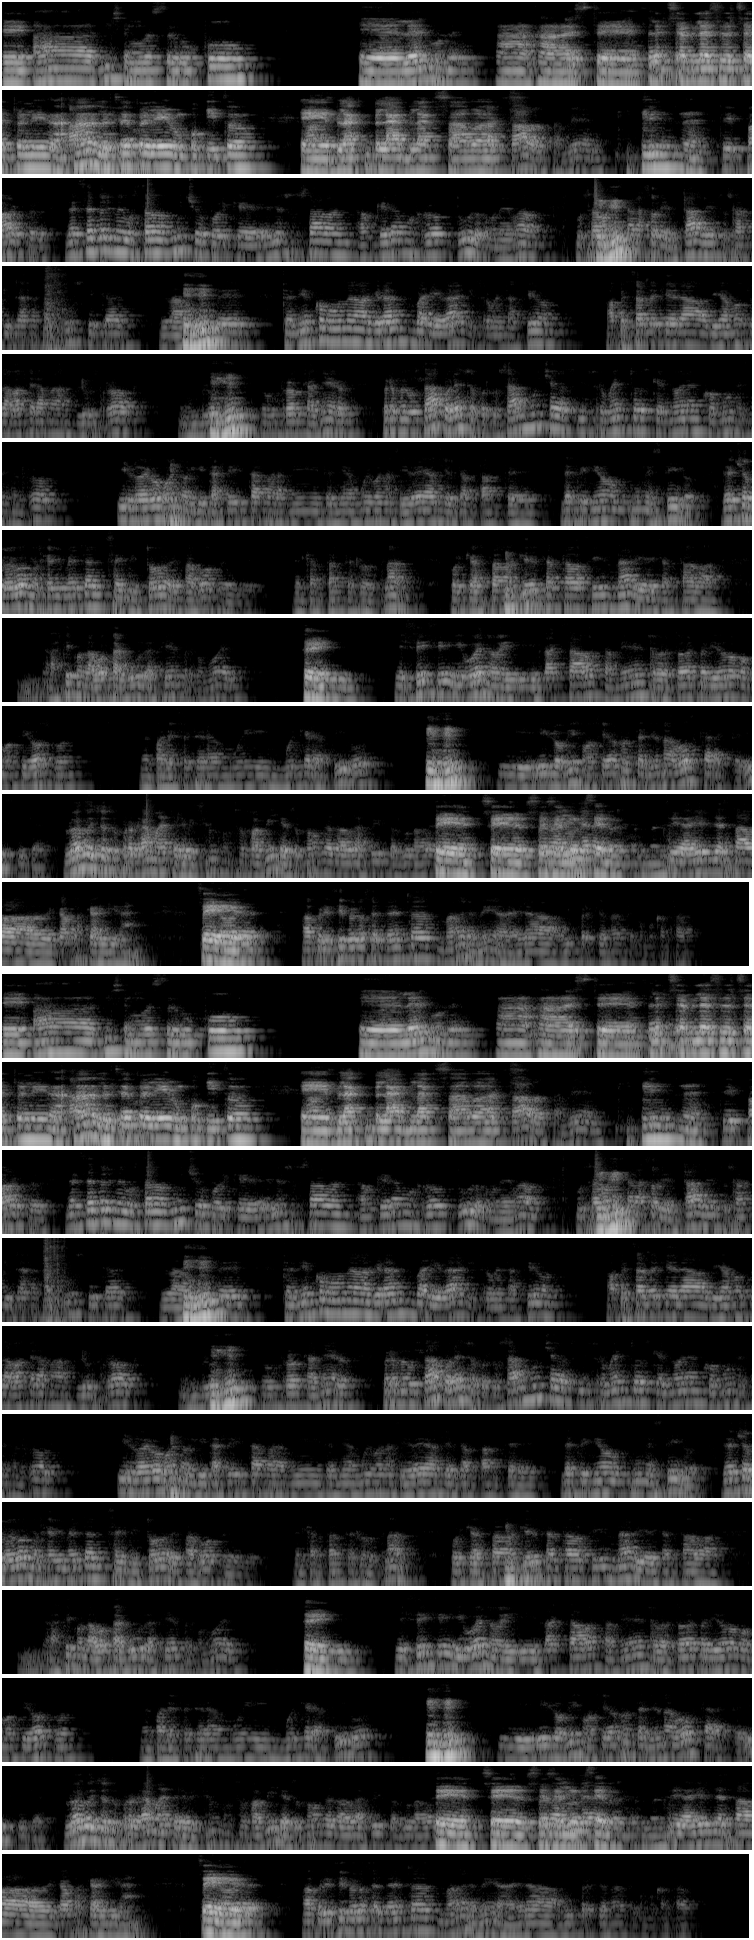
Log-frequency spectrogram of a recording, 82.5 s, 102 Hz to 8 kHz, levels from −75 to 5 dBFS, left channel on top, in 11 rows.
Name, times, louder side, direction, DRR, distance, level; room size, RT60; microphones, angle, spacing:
voice 1, 0.0-2.5 3.6-4.7 4.9-10.0 10.5-12.4 13.9-14.5 20.9-21.2 24.3-24.6 32.1-32.4 50.2-50.3 55.5-55.8 64.2-64.6 71.8-73.7 73.9-74.2 77.0-77.4, equal, 25° left, -1 dB, 0.9 m, -25 dB
voice 2, 3.7-4.4 5.3-5.8 6.2-6.9 8.1-9.0 10.5-11.0 12.2-13.5 13.9-14.3 14.7-20.3 20.7-23.7 24.1-24.9 25.3-28.0 28.5-31.3 31.8-32.2 32.6-33.5 33.8-38.0 38.6-42.8 43.1-44.4 44.7-47.5 47.9-49.0 49.5-52.1 52.6-54.8 55.6-56.0 56.4-60.7 61.4-63.6 65.0-71.9 72.8-73.5 74.1-76.4 77.0-77.6 78.0-81.8, left 1 dB, 60° left, 1 dB, 0.9 m, -36 dB
Slam, 20.5-20.8 22.4-22.5 22.9-23.4, right 2 dB, 45° right, 0.6 m, -45 dB
3.6 x 2.5 x 3.2 m, 0.43 s
head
